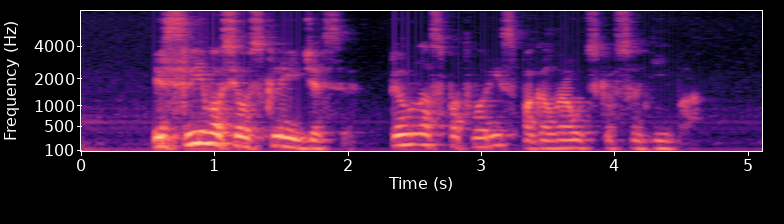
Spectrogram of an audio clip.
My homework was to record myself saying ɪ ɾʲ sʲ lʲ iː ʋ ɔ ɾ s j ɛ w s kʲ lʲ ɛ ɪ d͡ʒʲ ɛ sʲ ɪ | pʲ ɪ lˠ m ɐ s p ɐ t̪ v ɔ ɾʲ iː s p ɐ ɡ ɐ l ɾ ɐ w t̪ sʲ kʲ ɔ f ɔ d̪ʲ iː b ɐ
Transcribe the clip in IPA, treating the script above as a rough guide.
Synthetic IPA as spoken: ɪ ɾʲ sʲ lʲ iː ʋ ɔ s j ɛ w s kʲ lʲ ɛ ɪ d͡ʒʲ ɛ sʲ ɪ | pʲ ɪ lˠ n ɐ s p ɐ t̪ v ɔ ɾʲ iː s p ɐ ɡ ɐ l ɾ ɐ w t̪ sʲ kʲ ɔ s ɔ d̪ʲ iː b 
